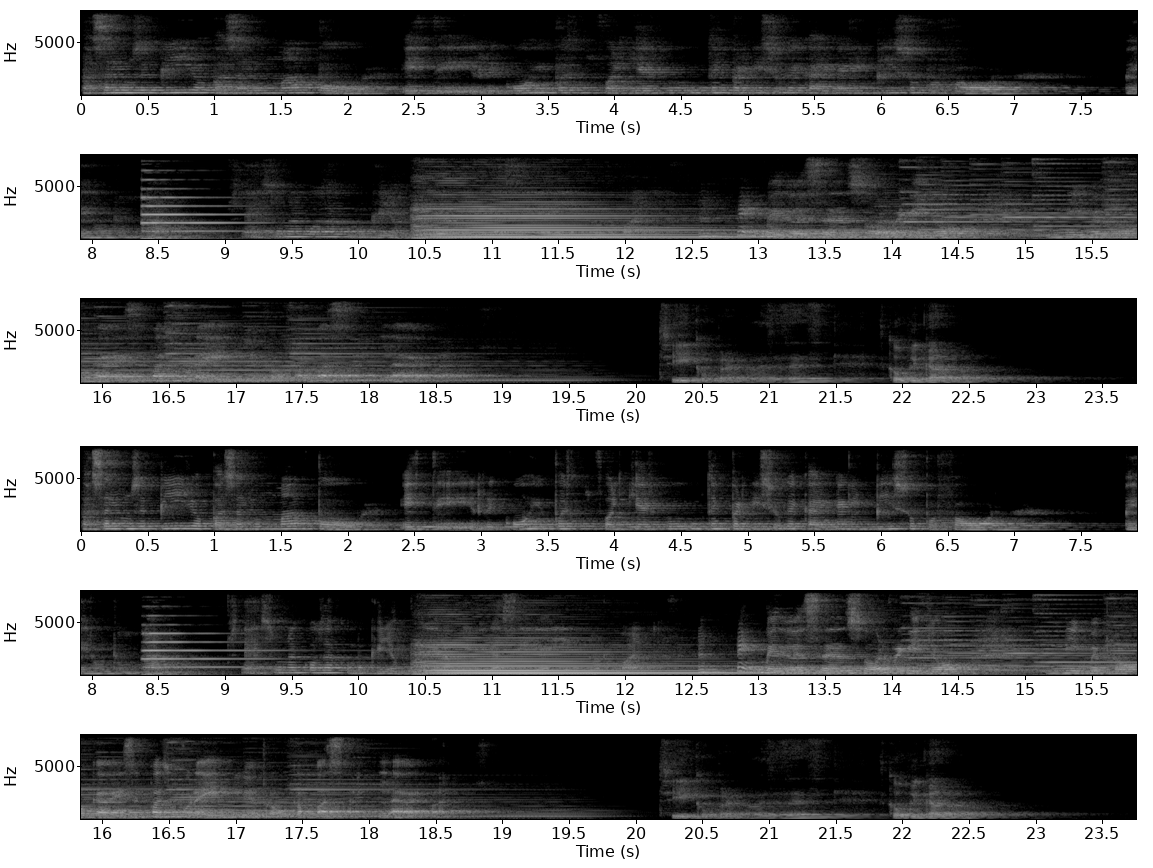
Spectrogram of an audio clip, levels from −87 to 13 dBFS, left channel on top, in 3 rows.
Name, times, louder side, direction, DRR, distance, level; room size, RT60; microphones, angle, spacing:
voice 1, 0.0-7.2 7.8-8.6 9.1-18.6, right 2 dB, 65° right, 1 dB, 0.5 m, -35 dB
sound 1, 8.4-10.6, left 2 dB, 85° left, 0.6 m, -33 dB
Bowed string instrument, 10.4-14.2, right 4 dB, 35° left, 0.8 m, -25 dB
Harp, 13.8-19.6, left 1 dB, 55° left, 1.1 m, -41 dB
voice 2, 20.2-22.5, left 1 dB, 10° left, -1 dB, 0.3 m, -39 dB
4.1 x 2.8 x 2.4 m, 1.4 s
head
